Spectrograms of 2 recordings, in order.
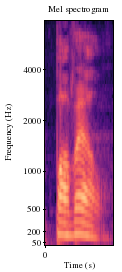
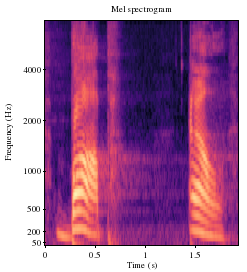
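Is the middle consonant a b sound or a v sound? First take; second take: v; b. First: The middle consonant is a v, said as one word. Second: The middle consonant is a b, split in two. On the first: "Bavel, B-A-V-E-L" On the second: "B-A-B-E-L, separate"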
